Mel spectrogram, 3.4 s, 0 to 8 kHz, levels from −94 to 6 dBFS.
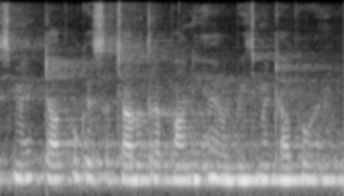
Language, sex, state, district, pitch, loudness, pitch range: Hindi, male, Arunachal Pradesh, Lower Dibang Valley, 170 Hz, -13 LUFS, 165-180 Hz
